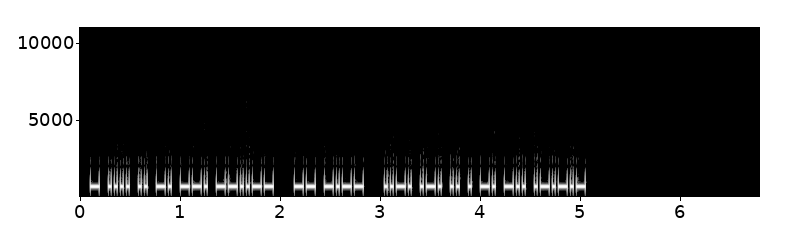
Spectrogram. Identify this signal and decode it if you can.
Morse code, heard as a keyed tone, about 37 wpm, 700 Hz. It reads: THING, MY FRIEND.
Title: Sentences from Top 1200 Words 40wpm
